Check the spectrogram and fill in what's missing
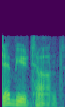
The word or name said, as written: debutante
